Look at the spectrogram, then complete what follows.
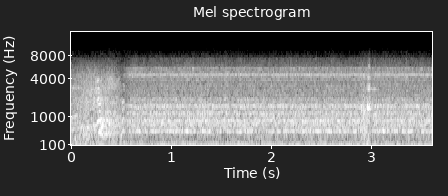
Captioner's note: engine whirring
